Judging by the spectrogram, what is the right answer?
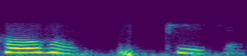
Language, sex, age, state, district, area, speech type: Marathi, female, 45-60, Maharashtra, Nagpur, urban, conversation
